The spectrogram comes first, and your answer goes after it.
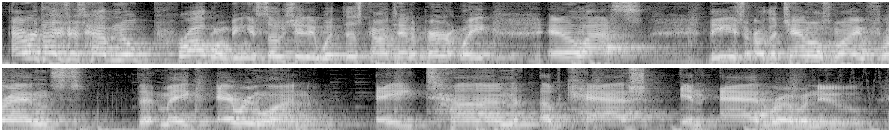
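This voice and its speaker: A man playing a smug, condescending corporate spokesman in a satirical comedy sketch, patronizing and given to halting asides. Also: high voice, fairly bright tone. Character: smug, condescending male corporate spokesman addressing angry protesters. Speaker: company spokesman. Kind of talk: satirical sketch, mock press conference. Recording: roomy echo, faint music behind.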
